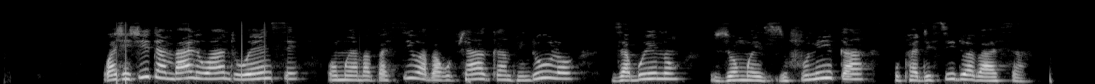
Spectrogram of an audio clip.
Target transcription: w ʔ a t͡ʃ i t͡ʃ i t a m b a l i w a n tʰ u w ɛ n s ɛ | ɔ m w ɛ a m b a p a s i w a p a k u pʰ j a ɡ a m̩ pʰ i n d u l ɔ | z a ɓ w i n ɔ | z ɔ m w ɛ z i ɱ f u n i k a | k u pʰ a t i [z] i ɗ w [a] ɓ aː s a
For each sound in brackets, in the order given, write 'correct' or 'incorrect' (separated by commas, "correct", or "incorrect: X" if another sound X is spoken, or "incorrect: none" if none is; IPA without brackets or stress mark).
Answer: incorrect: s, correct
